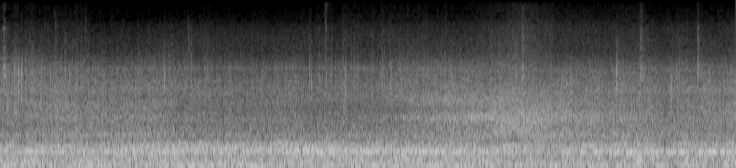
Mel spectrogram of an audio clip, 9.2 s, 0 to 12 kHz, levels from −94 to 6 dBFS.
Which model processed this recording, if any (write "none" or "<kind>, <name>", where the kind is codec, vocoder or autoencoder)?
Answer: none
